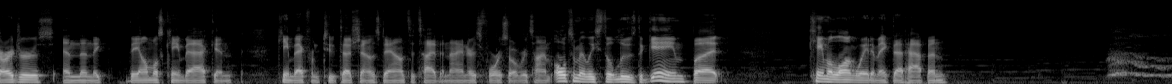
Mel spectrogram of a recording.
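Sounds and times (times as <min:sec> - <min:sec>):
speech: 0:00.0 - 0:07.4, 0:08.1 - 0:09.6
small dog barking: 0:11.1 - 0:11.7.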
